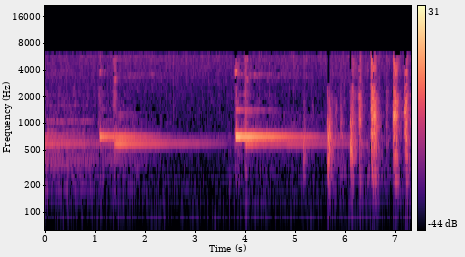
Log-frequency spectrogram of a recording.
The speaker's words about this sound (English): You can go to his apartment. You can ring the doorbell. One thing about doorbells, they don't give off busy signals.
